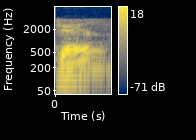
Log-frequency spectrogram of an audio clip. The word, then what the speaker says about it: Jan: language do you speak uh how do you pronounce that Jan Jan that's right that's my name what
